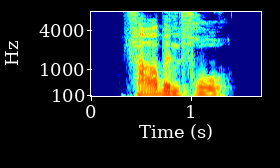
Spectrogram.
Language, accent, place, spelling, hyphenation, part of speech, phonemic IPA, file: German, Germany, Berlin, farbenfroh, far‧ben‧froh, adjective, /ˈfaʁ.bn̩.ˌfʁoː/, De-farbenfroh.ogg
- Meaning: colourful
